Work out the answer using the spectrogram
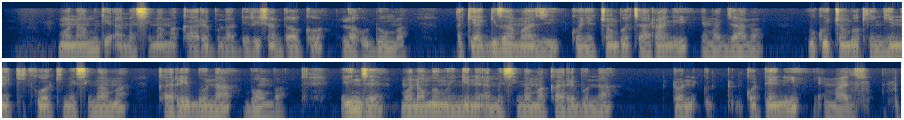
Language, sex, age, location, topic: Swahili, male, 25-35, Kisii, health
